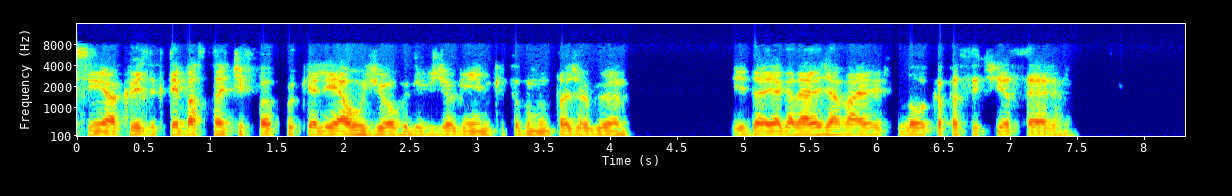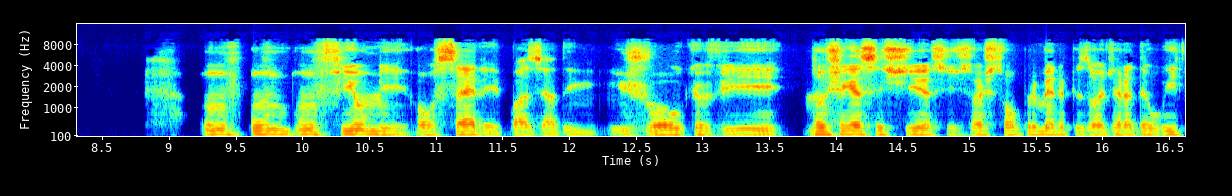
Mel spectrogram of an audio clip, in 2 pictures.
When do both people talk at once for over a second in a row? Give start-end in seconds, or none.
none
